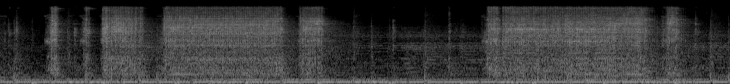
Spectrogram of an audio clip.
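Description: A hand ratchet tightens 16 mm nuts on a Smittybilt adjustable tow bar fitted to a Jeep Wrangler, clicking rapidly and steadily up close in several long bursts with brief breaks.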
